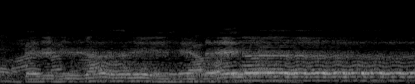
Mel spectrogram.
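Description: A man's voice chanting a devotional recitation into a microphone, melodic, with long held notes.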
